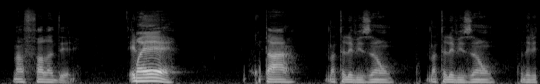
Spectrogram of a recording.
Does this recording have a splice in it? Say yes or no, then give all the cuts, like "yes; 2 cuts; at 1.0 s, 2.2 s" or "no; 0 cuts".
yes; 3 cuts; at 1.4 s, 2.6 s, 4.2 s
